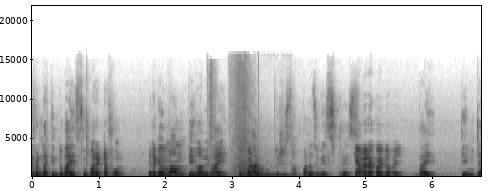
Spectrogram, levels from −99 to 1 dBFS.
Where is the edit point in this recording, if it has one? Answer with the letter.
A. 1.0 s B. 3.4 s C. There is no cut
B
